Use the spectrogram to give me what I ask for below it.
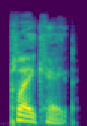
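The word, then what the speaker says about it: placate: next verb is plate this word has two syllables and the stress is on that first syllable plate what it means is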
